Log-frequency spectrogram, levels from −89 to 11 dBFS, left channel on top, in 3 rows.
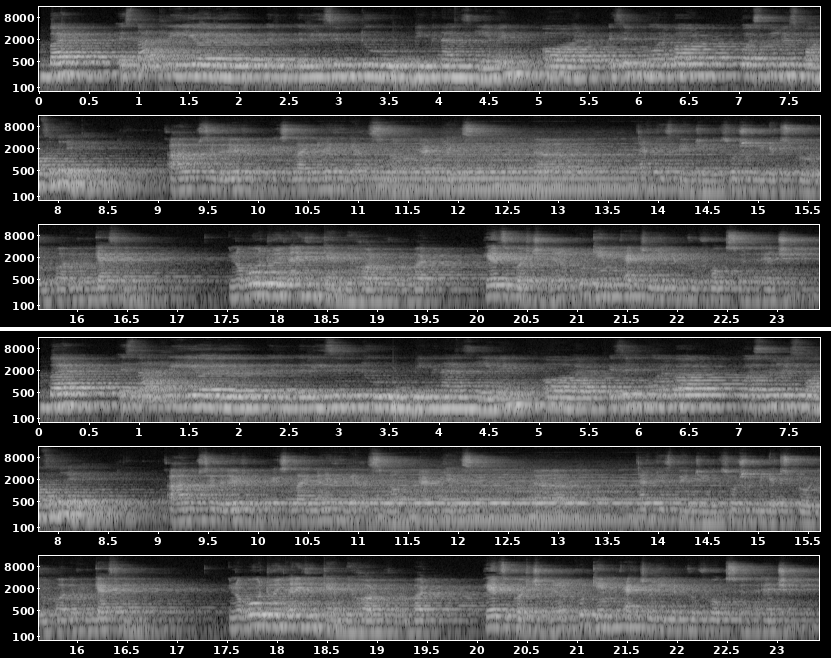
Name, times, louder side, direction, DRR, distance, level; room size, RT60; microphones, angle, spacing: voice 1, 0.0-0.4 0.8-6.6 7.0-8.4, equal, 40° left, -7 dB, 1.4 m, -21 dB
voice 2, 3.5-3.9 9.1-13.1 13.7-17.1 17.5-19.8 20.1-23.1, right 1 dB, 15° right, -2 dB, 0.5 m, -26 dB
sound 1, 8.8-16.4, right 2 dB, 15° left, 1.2 m, -29 dB
10.0 x 4.0 x 2.4 m, 2.9 s
head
